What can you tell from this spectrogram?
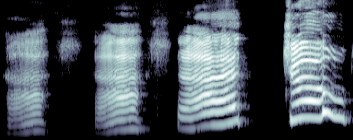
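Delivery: ah ah building up to a huge achoo; building sneeze. Shown as a demonstration. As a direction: wind up slowly, then explode into a loud sneeze. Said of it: "a noise that sounds like this".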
